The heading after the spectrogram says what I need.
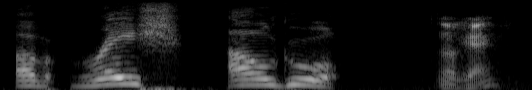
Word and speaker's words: Ra's al Ghul: is the pronunciation of Ra's al Ghul. Okay. It is Ra's, not Raz, you fucktards!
